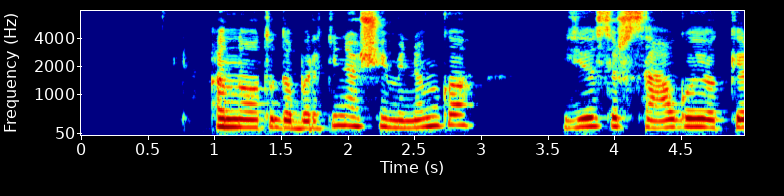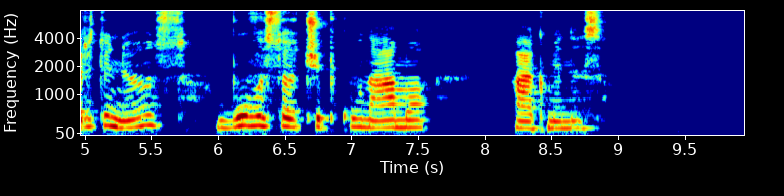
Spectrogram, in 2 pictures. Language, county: Lithuanian, Panevėžys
